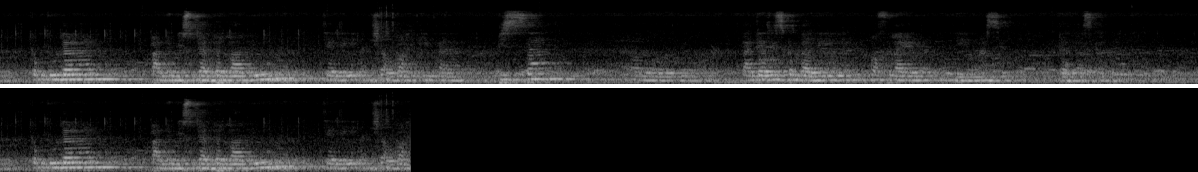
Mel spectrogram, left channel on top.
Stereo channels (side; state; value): right; drops out; at 4.2 s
